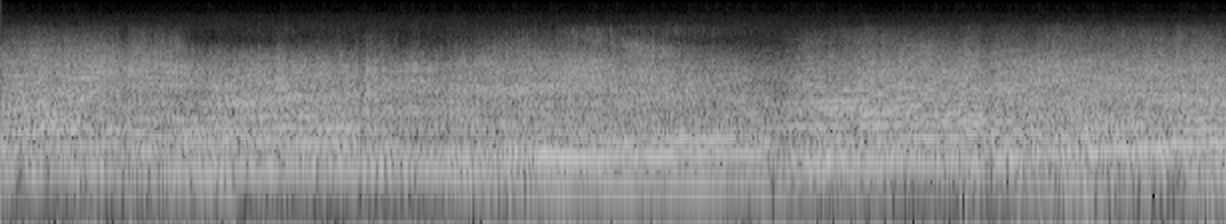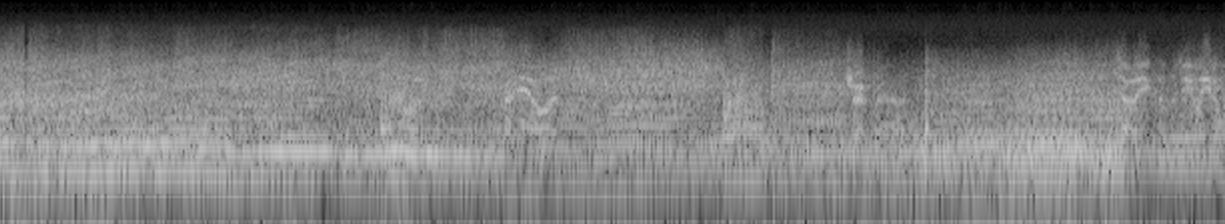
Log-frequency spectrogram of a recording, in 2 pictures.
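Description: Super Mods race cars at the start of a race at Alwalton, with loud, sustained engine roars and revving throughout while a commentator talks over them.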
